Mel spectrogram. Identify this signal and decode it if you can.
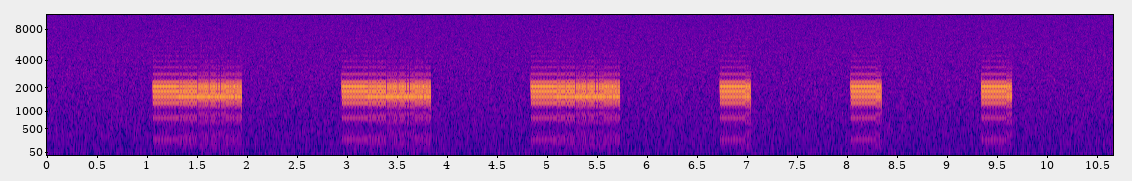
Emergency Alert System (SAME) tones (header bursts, then end-of-message bursts), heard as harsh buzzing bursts, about 520.83 baud.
